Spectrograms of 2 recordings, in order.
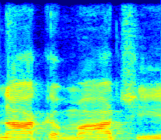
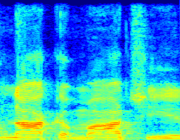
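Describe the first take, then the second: First: The third syllable is pronounced 'ma'. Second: The same.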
